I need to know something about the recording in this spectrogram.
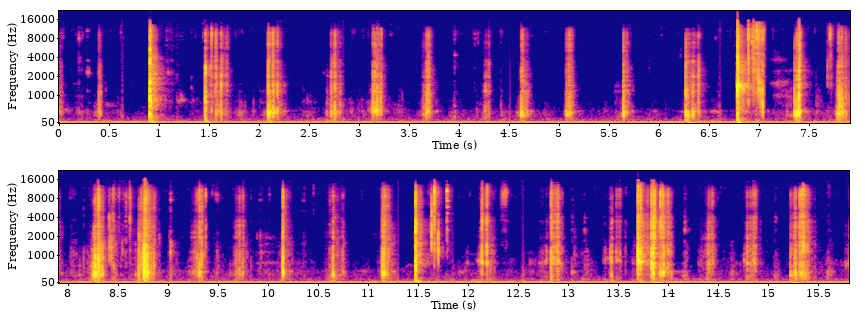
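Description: Foil crinkles and rustles close up.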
